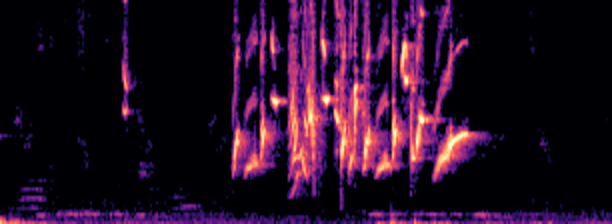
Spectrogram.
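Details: European goldfinch singing on a balcony, a quick burst of twittering, buzzy and tinkling high notes lasting nearly two seconds, with a soft low rumble beneath and a faint thin note earlier.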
